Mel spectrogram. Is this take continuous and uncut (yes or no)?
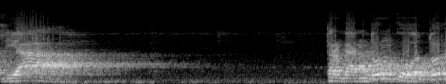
no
